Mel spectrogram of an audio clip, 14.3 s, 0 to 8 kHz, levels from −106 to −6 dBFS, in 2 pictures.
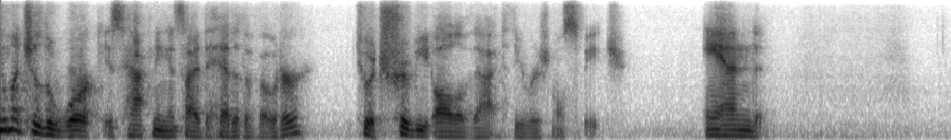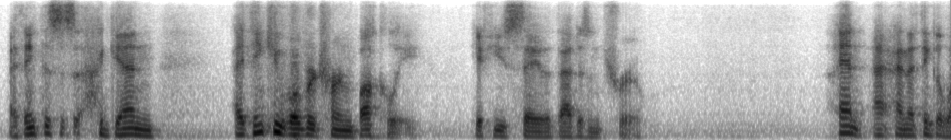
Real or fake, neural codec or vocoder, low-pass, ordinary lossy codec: fake; codec, 16 kHz, about 1 kbps, DyCAST, with the encoder's durations; 7.2 kHz; Opus, 16 kbps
